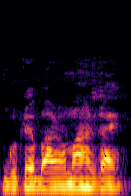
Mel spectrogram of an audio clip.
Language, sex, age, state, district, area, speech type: Assamese, male, 45-60, Assam, Charaideo, rural, spontaneous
